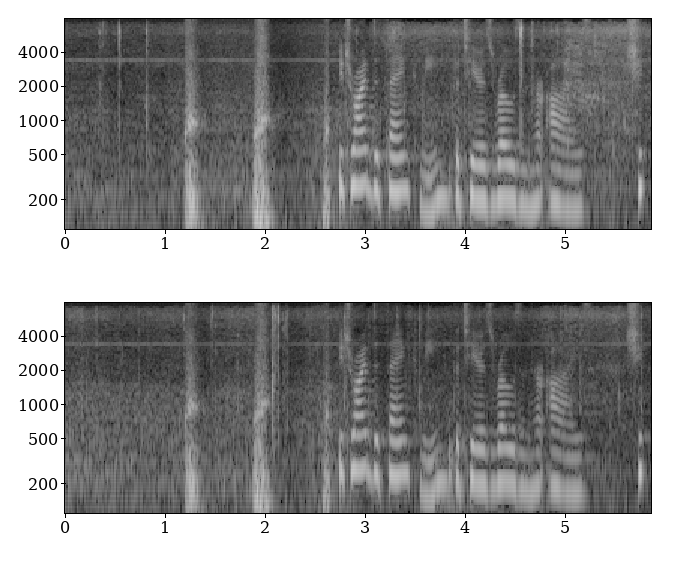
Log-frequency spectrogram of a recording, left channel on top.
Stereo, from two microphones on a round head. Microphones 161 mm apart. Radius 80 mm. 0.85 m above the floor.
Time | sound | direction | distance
1.2 | a whoosh | 15° left (ahead or behind) | 0.5 m
2.7 | a woman speaking | 10° left (ahead or behind) | 0.8 m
